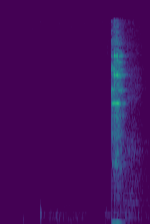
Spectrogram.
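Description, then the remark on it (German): Berliner Kindl beer bottles clink together once in a toast, a bright glassy knock with a short ringing tail, preceded by a faint soft tap and no voices. “Machst du jetzt mal dein Berliner Kindle auf oder wie ist die Lage? Ich würde jetzt mal wieder anstoßen.”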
